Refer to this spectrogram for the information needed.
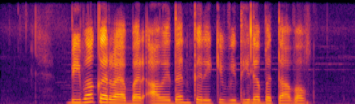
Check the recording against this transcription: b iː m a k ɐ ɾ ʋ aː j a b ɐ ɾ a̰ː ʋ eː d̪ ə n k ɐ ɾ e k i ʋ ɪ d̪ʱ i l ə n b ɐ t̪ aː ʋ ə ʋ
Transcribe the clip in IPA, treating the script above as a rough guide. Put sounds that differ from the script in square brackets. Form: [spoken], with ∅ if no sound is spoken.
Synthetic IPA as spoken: b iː m a k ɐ ɾ ʋ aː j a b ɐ ɾ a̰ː ʋ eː d̪ ə n k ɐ ɾ e k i ʋ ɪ d̪ʱ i l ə [∅] b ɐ t̪ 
